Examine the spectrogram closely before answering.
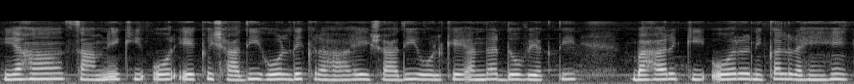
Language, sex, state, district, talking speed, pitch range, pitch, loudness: Hindi, female, Bihar, Saharsa, 150 wpm, 225-245 Hz, 235 Hz, -14 LUFS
